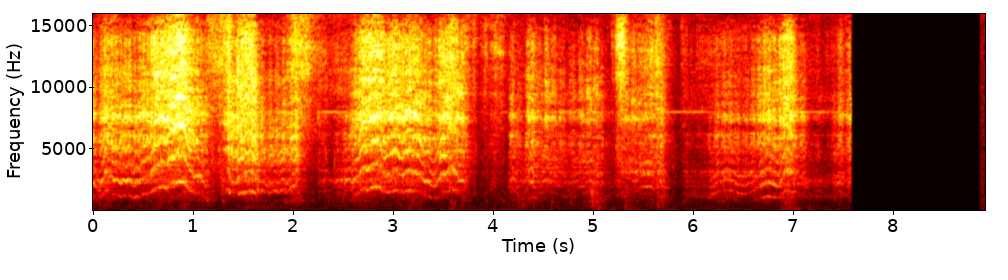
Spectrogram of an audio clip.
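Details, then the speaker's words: Axial SCX24 JLU RC crawler with OGRC CVD axles, 11% front and 33% rear underdrive gears, and knuckles trimmed for more steering: a shrill, warbling squeal surges as the motor strains and stalls at full steering lock from drivetrain binding. "But it at throttle I'm didn't let off the throttle, but it just stops the truck when you're turning and you take it apart and everything feels loose and free."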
